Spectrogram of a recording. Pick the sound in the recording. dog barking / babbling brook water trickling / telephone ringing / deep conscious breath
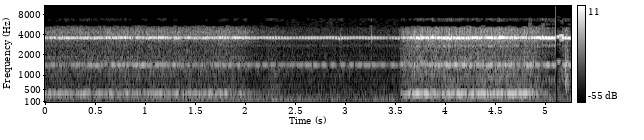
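telephone ringing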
